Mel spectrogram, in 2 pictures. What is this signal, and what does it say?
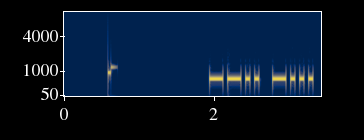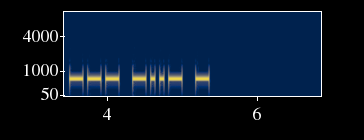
Morse code, heard as a keyed tone, about 20 wpm, 700 Hz. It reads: ZBOXT
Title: Code Groups - 5 Letters - 20wpm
